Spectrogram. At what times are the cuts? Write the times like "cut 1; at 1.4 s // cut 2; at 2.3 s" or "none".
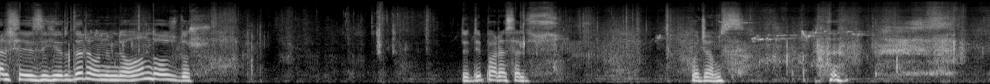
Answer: none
